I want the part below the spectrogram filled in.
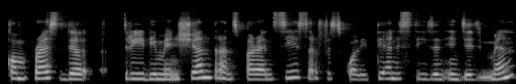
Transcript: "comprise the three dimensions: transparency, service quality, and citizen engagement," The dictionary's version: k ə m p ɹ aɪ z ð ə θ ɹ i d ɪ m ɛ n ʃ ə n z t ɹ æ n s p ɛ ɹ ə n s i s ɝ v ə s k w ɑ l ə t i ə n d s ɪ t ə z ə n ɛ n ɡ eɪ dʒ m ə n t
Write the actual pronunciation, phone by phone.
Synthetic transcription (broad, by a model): k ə m p ɹ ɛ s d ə t ɹ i d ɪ m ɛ n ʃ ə n t ɹ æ n s p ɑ ɹ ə n s i s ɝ f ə s k w ɑ l ə t i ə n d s t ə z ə n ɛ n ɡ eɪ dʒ m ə n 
